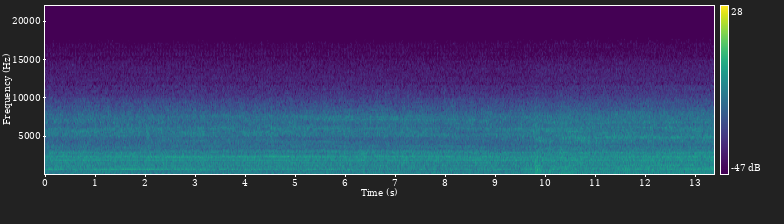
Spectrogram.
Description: 2001 Lexus RX300 making Whining Noise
